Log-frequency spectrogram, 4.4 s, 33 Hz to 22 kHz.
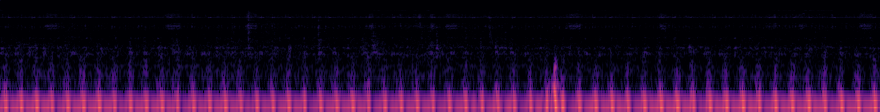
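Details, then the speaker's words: SMC ceiling fan at medium speed, about 145 RPM, steady low rumbling clatter from noisy worn motor bearings, a common problem on SMC fans. "one problem this fan has that's um really bugging me that the bearings are very noisy and that's not the camera shaking by the way that's the fan yeah you can hear the bearings are um quite loud"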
